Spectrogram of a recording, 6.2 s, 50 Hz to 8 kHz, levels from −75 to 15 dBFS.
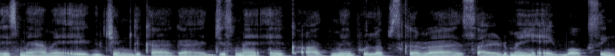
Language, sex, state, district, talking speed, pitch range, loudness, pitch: Hindi, male, Chhattisgarh, Korba, 195 wpm, 85-90 Hz, -15 LUFS, 90 Hz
